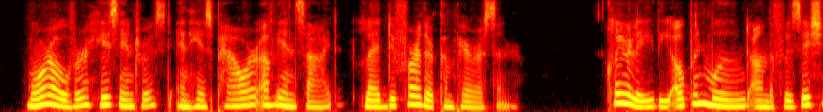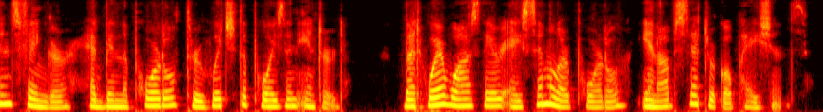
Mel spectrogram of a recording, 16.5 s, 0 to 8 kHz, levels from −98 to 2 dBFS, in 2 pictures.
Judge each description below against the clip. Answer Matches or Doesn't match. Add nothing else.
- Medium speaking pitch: Matches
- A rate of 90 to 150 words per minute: Matches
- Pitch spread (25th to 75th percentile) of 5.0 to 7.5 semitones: Doesn't match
